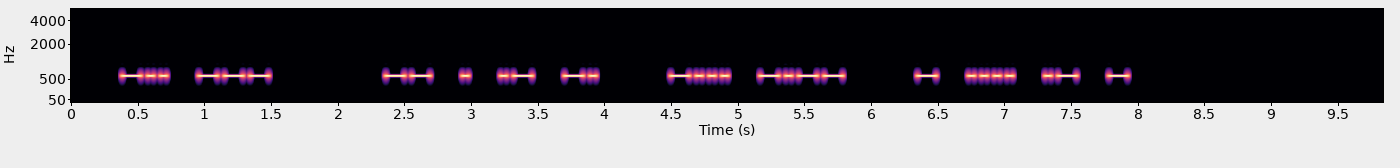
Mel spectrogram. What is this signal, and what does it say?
Morse code, heard as a keyed tone, about 25 wpm, spaced as for 20 wpm, 600 Hz. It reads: DO MEAN BY THAT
